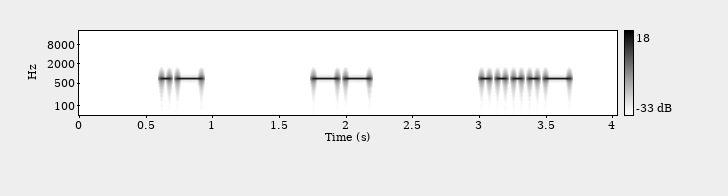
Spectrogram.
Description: Morse code, heard as a keyed tone, about 20 wpm, spaced as for 8 wpm, 700 Hz. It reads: AM4
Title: 107 Lesson 18e - Letter m - Three Characters 20wpm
